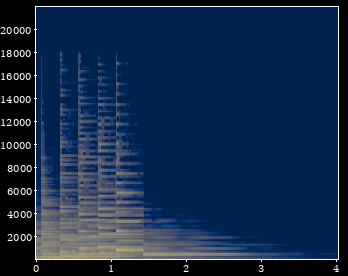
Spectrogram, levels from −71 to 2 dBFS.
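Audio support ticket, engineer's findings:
Section at the wrong speed, 1.43 s to end of clip. Plays at 0.585x: pitch drops close to ten semitones, everything drags. Likely clock or sample-rate mismatch in player or editor. Duration stretches along with the pitch drop, unlike a pitch shifter, which holds tempo.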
